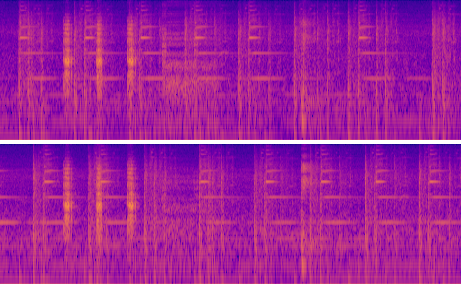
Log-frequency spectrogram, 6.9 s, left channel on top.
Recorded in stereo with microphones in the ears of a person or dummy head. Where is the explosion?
25° left (ahead or behind).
